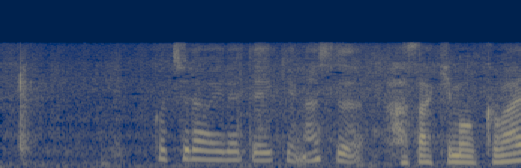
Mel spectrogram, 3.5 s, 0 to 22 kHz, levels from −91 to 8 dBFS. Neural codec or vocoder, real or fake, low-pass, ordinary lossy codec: none; real; none; none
